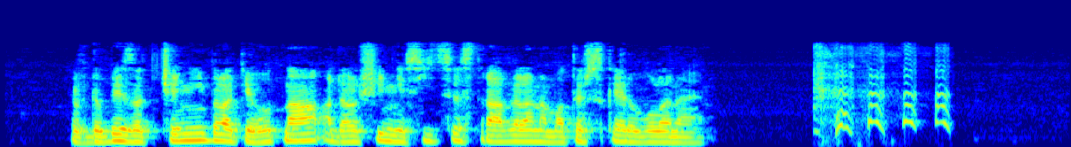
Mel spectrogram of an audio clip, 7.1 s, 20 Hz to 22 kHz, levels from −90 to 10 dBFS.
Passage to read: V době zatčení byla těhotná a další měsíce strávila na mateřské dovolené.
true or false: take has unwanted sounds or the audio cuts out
true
